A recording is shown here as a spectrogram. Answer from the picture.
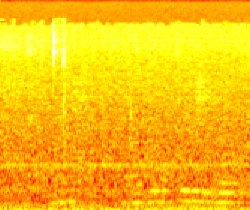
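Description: Near silence: room tone with a faint steady hum and a couple of faint clicks.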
